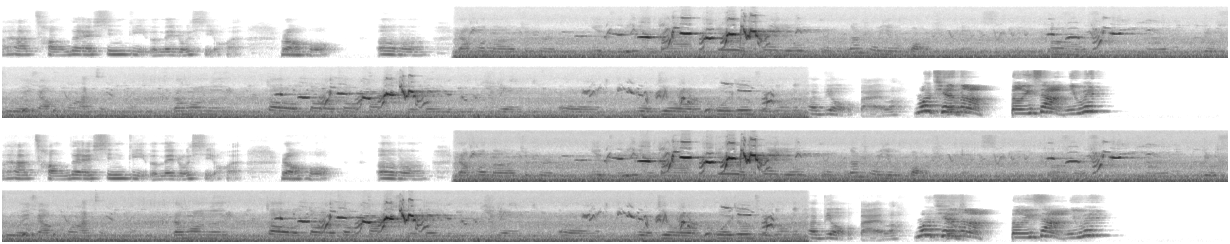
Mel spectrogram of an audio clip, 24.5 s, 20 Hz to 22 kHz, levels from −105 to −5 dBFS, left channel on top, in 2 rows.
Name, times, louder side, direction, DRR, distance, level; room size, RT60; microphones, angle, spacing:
voice 1, 0.0-3.3 3.8-11.0 11.3-13.6 14.0-14.6 14.9-18.3 18.6-21.3 21.7-21.9, right 3 dB, 50° right, 1.6 m, -52 dB
sound 1, 4.5-20.3, right 5 dB, 25° right, 0.4 m, -34 dB
voice 2, 10.5-10.9 21.4-22.1 22.4-23.2, left 4 dB, 90° left, 1.1 m, -42 dB
sound 2, 11.4-17.8, right 2 dB, 70° right, 6.5 m, -67 dB
13.0 x 8.6 x 3.6 m
head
